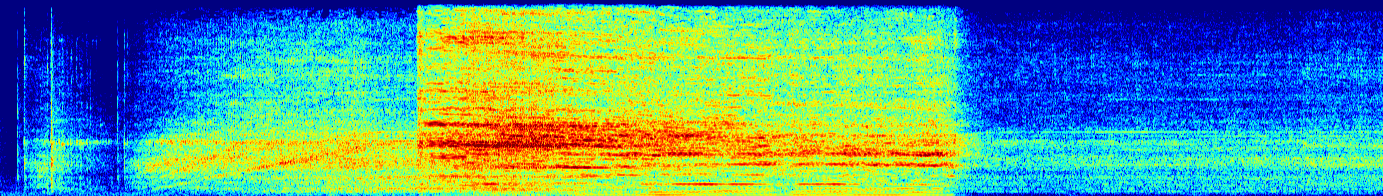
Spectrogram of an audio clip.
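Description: Angle grinder with a cutting disc spinning up with a rising whine, then cutting through rusted-in screws with a loud rasping screech for about four seconds; the cut stops about seven seconds in and the grinder runs on more quietly.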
